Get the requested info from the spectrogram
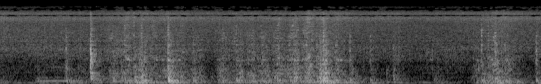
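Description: Minced chicken sizzling in a non-stick frying pan as it is stirred, with a few sharp knocks of the utensil against the pan.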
